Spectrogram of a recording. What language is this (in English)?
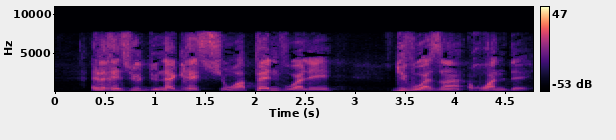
French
